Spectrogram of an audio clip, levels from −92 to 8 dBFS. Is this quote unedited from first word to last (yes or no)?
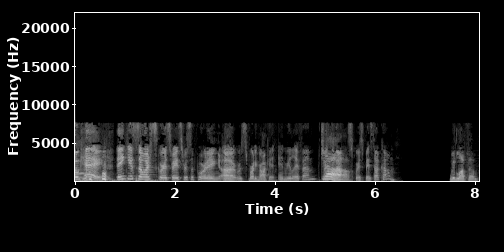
yes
